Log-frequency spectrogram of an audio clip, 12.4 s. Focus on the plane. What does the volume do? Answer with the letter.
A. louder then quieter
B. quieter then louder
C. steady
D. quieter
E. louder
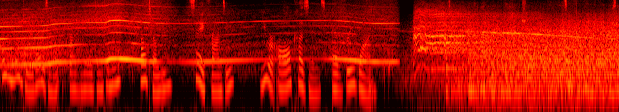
B.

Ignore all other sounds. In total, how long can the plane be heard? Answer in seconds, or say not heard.
12 s.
